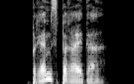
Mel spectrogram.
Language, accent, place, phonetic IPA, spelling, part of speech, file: German, Germany, Berlin, [ˈbʁɛmsbəˌʁaɪ̯tɐ], bremsbereiter, adjective, De-bremsbereiter.ogg
- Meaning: inflection of bremsbereit: 1. strong/mixed nominative masculine singular 2. strong genitive/dative feminine singular 3. strong genitive plural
